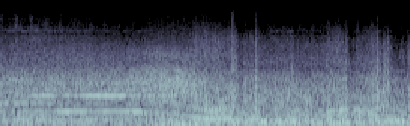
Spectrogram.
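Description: A racing car engine drops in pitch as the car shifts gear and pulls away.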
